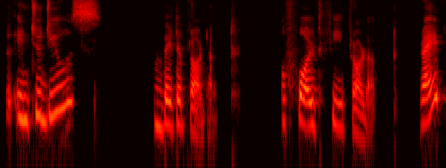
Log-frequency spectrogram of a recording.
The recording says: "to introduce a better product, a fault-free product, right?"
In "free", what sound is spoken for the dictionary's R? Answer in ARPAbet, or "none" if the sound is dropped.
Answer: none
